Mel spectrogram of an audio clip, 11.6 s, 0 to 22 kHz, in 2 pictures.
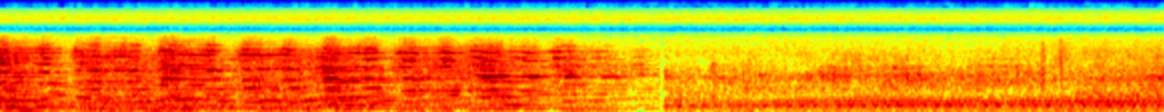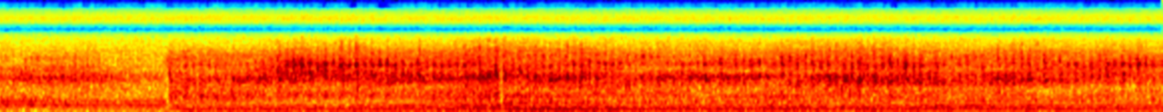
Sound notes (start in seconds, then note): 3.3 airplane engine roaring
